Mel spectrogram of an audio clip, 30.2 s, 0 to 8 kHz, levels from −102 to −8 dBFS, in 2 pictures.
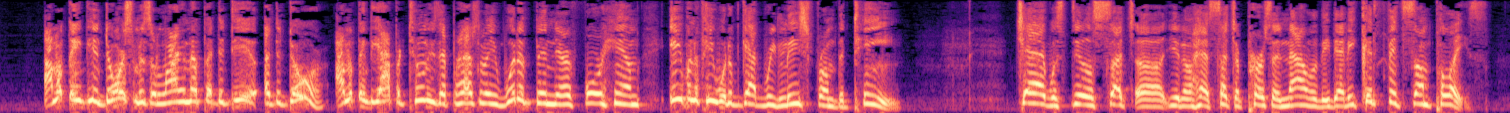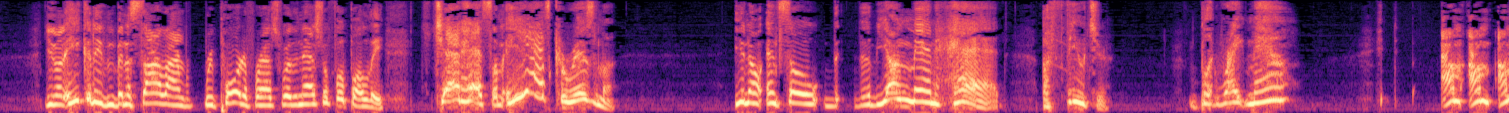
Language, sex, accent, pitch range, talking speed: English, male, American, 200-290 Hz, 185 wpm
